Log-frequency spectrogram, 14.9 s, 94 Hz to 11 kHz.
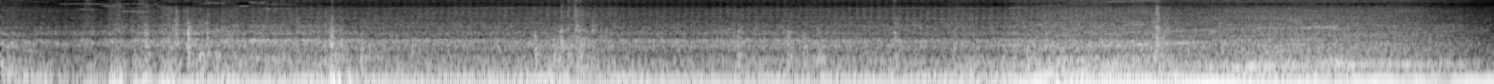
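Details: Brisbane garbage truck BSW775 diesel: deep rumble with a rough, puffing beat on top, suspected exhaust leak, not confirmed.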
